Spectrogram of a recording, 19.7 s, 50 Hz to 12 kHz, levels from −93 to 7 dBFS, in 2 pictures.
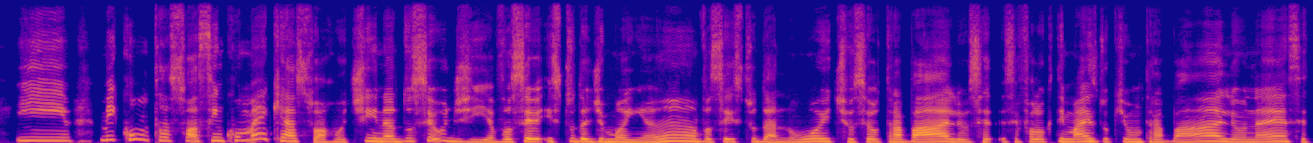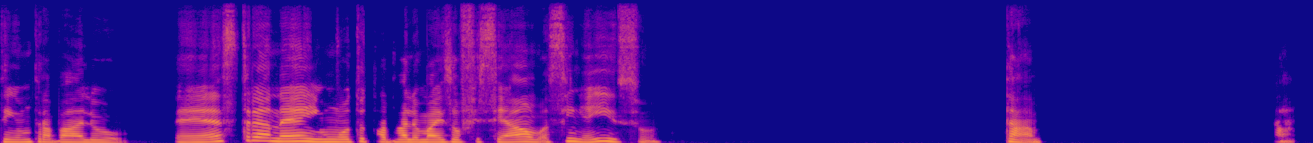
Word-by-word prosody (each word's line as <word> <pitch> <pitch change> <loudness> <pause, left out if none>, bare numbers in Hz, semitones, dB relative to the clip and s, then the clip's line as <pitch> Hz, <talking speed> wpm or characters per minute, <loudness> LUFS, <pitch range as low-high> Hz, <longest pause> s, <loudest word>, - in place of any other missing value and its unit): E 280 -1 -1 0.2
me 345 +1 -1
conta 355 -7 -3
só, - - -6
assim: 275 -1 +1
Como 305 +6 -4
é 430 - +1
que 280 - -3
é 245 - +7
a - - +5
sua 210 -5 0
rotina 215 +5 +1
do 230 +3 -3
seu 140 -9 -1
dia? 185 -5 -2
Você 200 +3 +4
estuda 215 0 +2
de 210 +1 0
manhã, 195 +7 +1
você 205 0 -1
estuda 200 -1 -2
à - - -3
noite? 205 +6 -1
O - - -3
seu 195 -1 -1
trabalho 195 0 +5
Você 195 +3 -4
você 200 0 -8
falou 200 0 -1
que - - -20
tem 220 -2 +1
mais 225 +1 +5
do 205 - -7
que 205 - -7
um 195 - +1
trabalho, 195 +3 0
né? 200 +5 +2
Você 195 -2 -8
tem 190 0 -4
um 185 - -3
trabalho 175 -4 -3 0.4
extra, 220 - 0
né? 230 0 +4
E 210 - +2
um 200 0 0
outro 195 +3 -2
trabalho 185 -2 -1
mais 180 0 +1
oficial 185 +2 -1
assim, 220 +2 -3
é 175 - -3
isso? 215 -3 -3 2.6
Tá. - - +1 1.8
Tá. - - -10
200 Hz, 165 wpm, -23 LUFS, 185-225 Hz, 2.6 s, é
